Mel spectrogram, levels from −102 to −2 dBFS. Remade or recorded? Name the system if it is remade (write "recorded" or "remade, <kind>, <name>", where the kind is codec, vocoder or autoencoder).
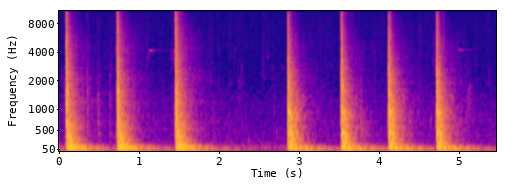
recorded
